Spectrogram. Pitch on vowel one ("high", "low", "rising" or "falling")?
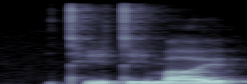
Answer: high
